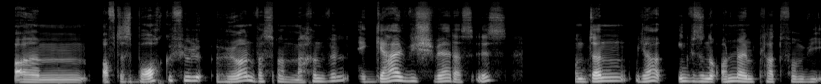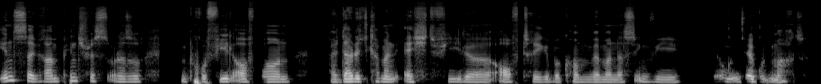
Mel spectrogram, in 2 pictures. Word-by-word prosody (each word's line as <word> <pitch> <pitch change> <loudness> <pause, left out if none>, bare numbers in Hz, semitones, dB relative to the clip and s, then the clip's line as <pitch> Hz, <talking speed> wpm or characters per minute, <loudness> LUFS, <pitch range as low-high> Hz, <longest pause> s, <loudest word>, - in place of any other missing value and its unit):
Ähm, 110 -1 +3
auf 110 - +1
das 125 +1 -5
Bauchgefühl 175 - +3
hören, 135 +9 +3
was 140 0 -4
man 125 -5 -4
machen 135 +8 -2
will, 165 +5 -3
egal 135 +8 +4
wie 155 - -2
schwer 140 +1 +2
das 110 -2 -2
ist. 170 +7 -4 0.7
Und 130 +1 -1
dann, 160 +4 +6
ja, 145 +5 +2 0.2
irgendwie 145 0 0
so 135 - -1
'ne 130 - +3
Onlineplattform 130 -3 +1
wie 125 - -6
Instagram, 145 -6 +1
Pinterest 150 0 -5
oder 130 -1 -3
so, 130 +1 -4 0.4
'n - - -7
Profil 135 0 +1
aufbauen, 120 -1 -1 0.4
weil 115 - -4
dadurch 130 +2 +5
kann 140 - -7
man 125 -2 +2
echt 120 - -1
viele 120 -3 -3
Aufträge 115 0 -2
bekommen, 110 +1 -5
wenn 110 0 -1
man 115 -1 -1
das 110 +1 -5
irgendwie 120 -1 -6 0.3
gu 390 - -3
sehr - - +4
gut - - -9
macht. 415 - -5
130 Hz, 165 wpm, -25 LUFS, 115-145 Hz, 0.7 s, dann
